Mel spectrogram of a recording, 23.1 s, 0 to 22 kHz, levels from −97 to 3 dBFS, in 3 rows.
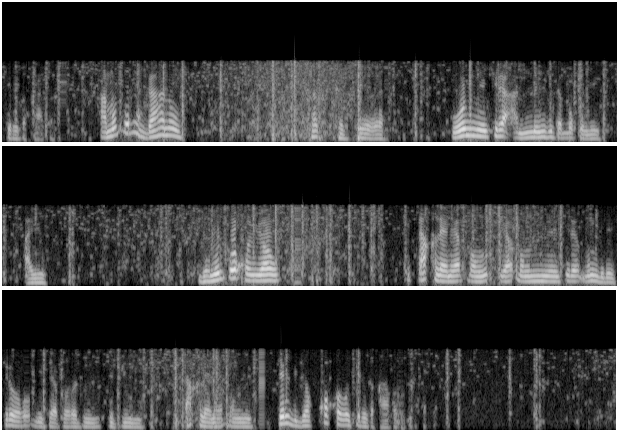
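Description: From the start, overdone noise removal has pushed the background to near silence dotted with twinkling specks. Frequency bands near the noise estimate were cut hard, taking quiet speech detail with them. A spectrogram shows isolated flickering dots across an otherwise empty floor.

The whole clip also carries the iLBC codec. Its narrowband coding leaves nothing above 4 kHz, so a spectrogram shows a flat ceiling there. The speech is clear but plainly rough and synthetic, which fits iLBC's 13.33 kbps mode with 30 ms frames.

Lost iLBC frames then appear at 0.75 s (60 ms), 4.80 s (30 ms), 11.36 s (60 ms), 14.04 s (30 ms), 15.66 s (60 ms), 18.59 s (60 ms) and 20.31 s (90 ms). The decoder repeats the last pitch cycle mixed with noise, so each gap sounds like a briefly held, buzzy vowel. On a spectrogram these show as short stretches of copied harmonics, and on a waveform as a repeating cycle that fades over the 90 ms gap. 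Because each frame stands alone, the speech recovers almost immediately.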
